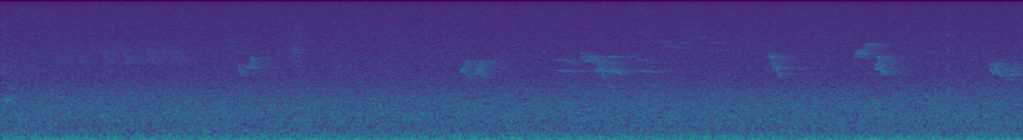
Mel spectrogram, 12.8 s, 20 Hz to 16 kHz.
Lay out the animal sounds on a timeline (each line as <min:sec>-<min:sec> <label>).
0:00.0-0:12.8 Red-eyed Vireo (Vireo olivaceus)
0:00.3-0:02.5 Ovenbird (Seiurus aurocapilla)
0:06.8-0:08.4 Blue Jay (Cyanocitta cristata)
0:07.9-0:09.2 Brown Creeper (Certhia americana)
